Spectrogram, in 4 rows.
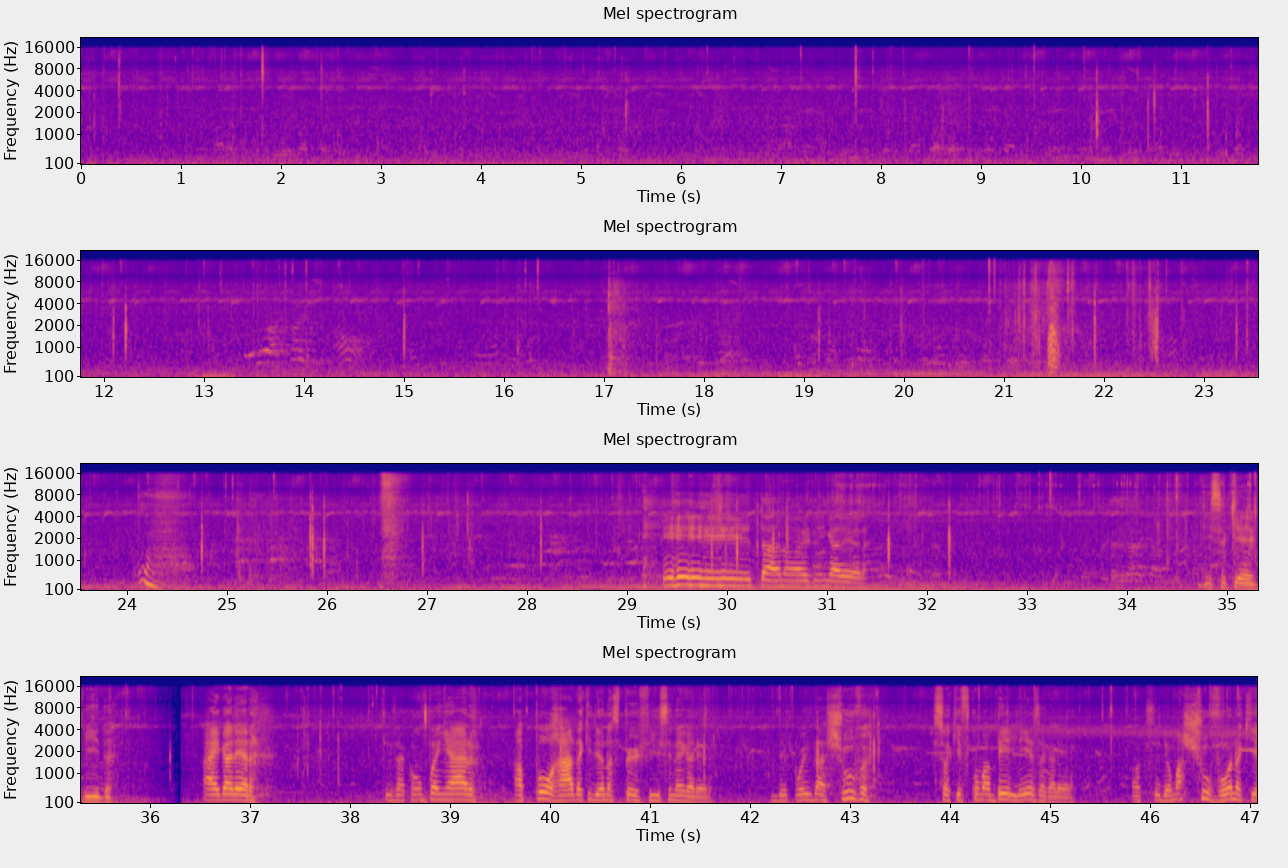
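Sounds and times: high-pitched insect drone: 0:00.0 - 0:47.0.

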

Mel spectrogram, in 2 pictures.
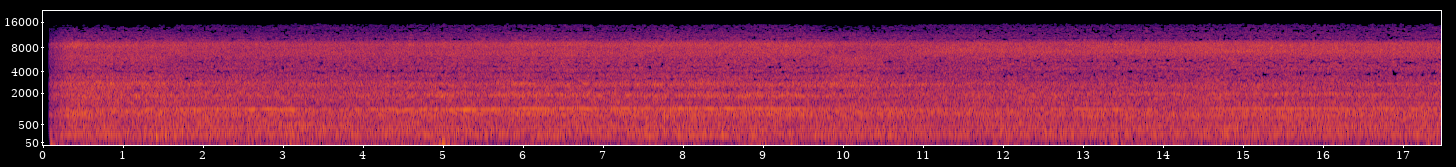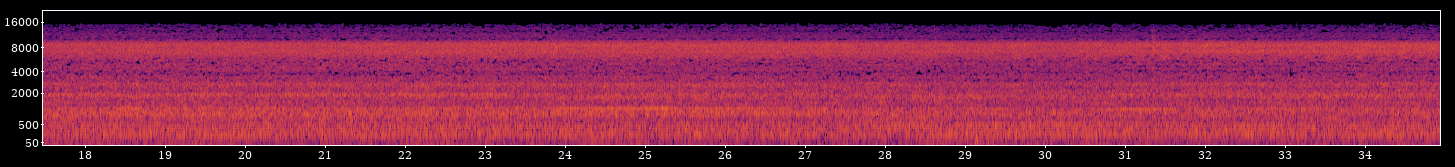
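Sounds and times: hair dryer blowing: 0:00.1 - 0:34.9
hair dryer click: 0:01.3 - 0:01.8.

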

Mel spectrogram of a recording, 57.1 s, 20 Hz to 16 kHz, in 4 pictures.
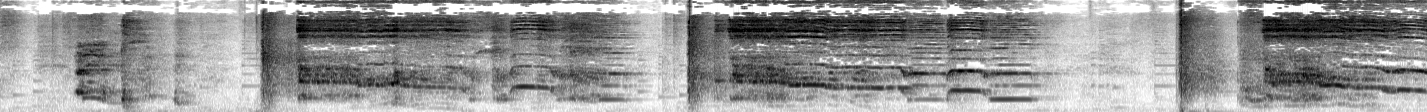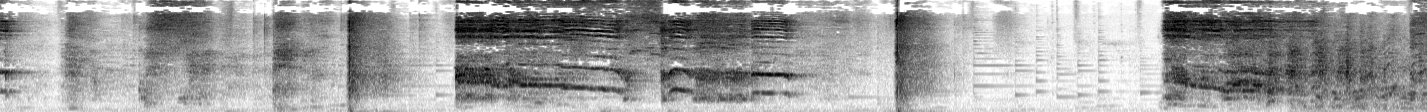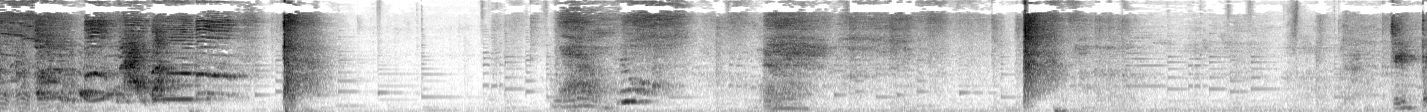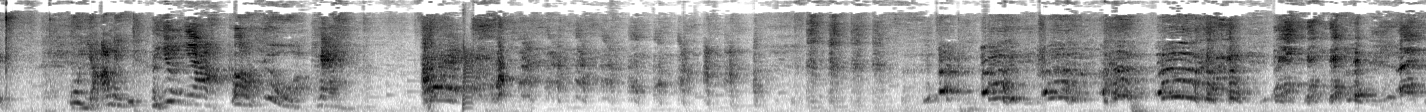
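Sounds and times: sharp smack: 0:02.6 - 0:03.0, 0:06.9 - 0:07.2, 0:11.8 - 0:12.4, 0:17.7 - 0:18.3, 0:23.2 - 0:23.8, 0:31.3 - 0:31.9, 0:38.8 - 0:39.2
rubber chicken toy squawking: 0:02.8 - 0:10.6, 0:12.4 - 0:14.6, 0:18.8 - 0:22.8, 0:25.9 - 0:31.2
slipper slap: 0:31.4 - 0:31.9.

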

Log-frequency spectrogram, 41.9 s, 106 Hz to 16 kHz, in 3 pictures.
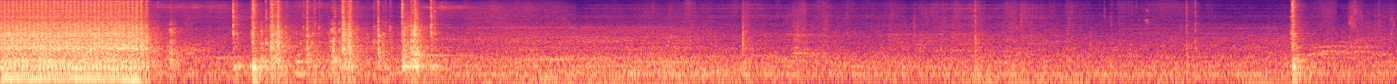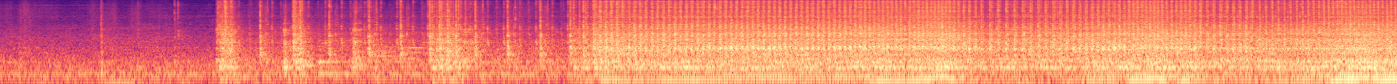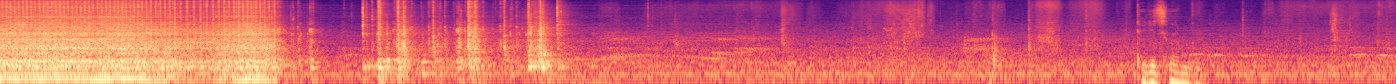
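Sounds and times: industrial sewing machine stitching: 0:00.0 - 0:01.8, 0:02.5 - 0:04.4, 0:16.1 - 0:33.6.

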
